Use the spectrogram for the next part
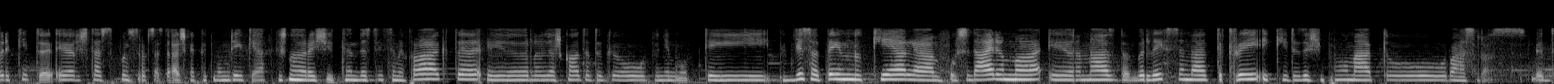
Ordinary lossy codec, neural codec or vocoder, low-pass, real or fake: Opus, 64 kbps; codec, 16 kHz, 1 kbps, X-Codec, HuBERT features, trained on general audio; 5.4 kHz; fake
